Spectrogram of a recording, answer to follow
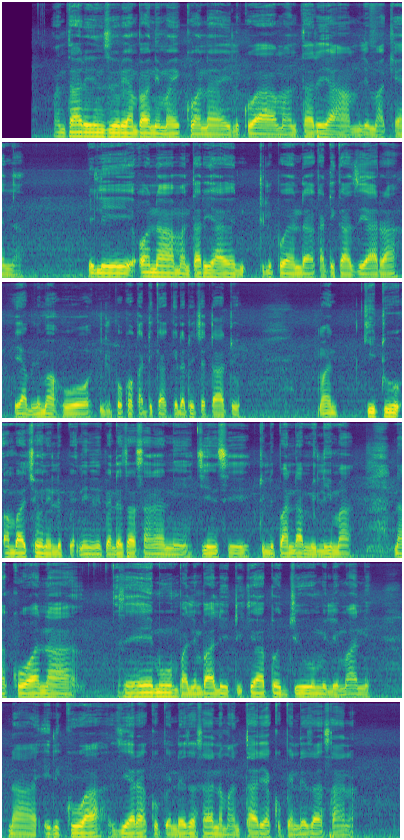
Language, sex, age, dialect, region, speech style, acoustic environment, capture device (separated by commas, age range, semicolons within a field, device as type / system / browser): Swahili, male, 18-24, Kenya - Nairobi Sheng-influenced, Kenya, relaxed; focused, nature; silence, mobile / Linux / Chrome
